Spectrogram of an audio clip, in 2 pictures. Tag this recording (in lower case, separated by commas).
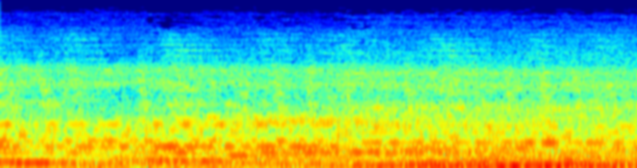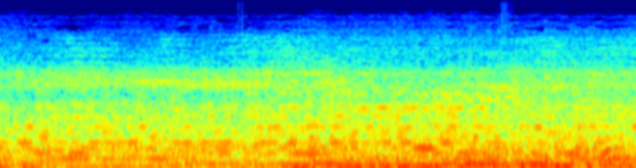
scary music, music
